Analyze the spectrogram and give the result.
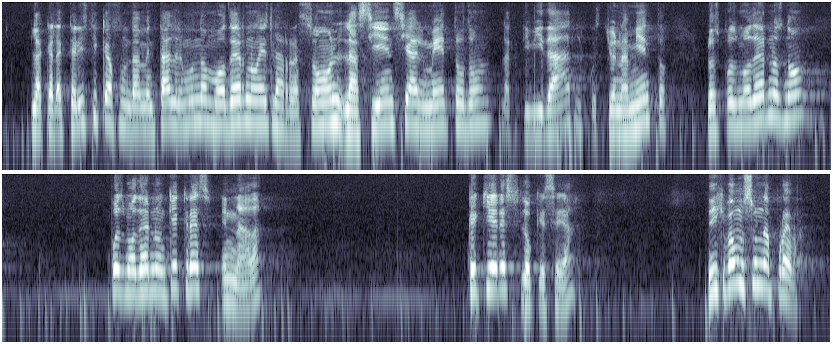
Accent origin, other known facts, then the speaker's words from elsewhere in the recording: Mexico; Y tengo que pagarlo porque es mi obligación como mexicano.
